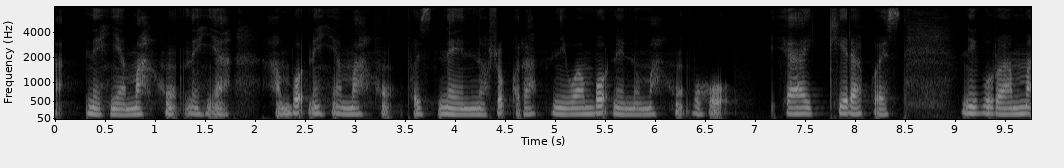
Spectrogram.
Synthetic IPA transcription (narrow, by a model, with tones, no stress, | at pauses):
a˨ | nẽ˨hɲã˨mã˧hṵ̃˧˨ʔnẽ˧ɦɲ̃ã̰˧ | a̰˧˨mbo˦ʔnẽ˧hjã˧mã˧hṵ̃˧˨ʔpʰwe˨snẽ˨nõ˨ʂu˦ʔkʷa˧ɾa˦nĩ˧wa˧˦mbo˦ʔnẽ˨nõ˨mã˧hṵ̃˧ʔbo˧ho̰˦ʔ | ja˦i˧kʰi˦ɾa˦pwe˨snĩ˧ɡu˧ɾa˧mã˦˧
